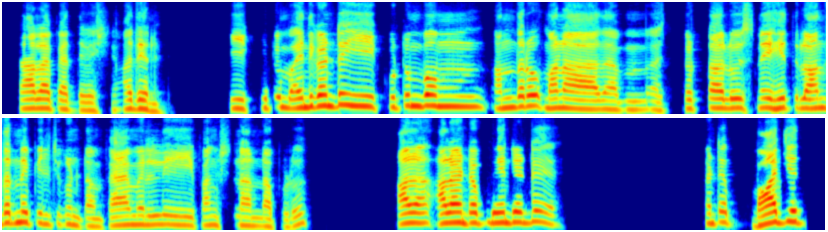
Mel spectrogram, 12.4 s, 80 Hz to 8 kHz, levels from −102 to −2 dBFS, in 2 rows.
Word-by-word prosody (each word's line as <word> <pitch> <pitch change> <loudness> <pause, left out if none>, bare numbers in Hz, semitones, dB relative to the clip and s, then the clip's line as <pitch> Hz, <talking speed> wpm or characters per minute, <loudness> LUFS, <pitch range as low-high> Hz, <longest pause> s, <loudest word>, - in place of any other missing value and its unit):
చాలా 190 +1 +3
పెద్ద 165 -3 -4
విషయం. 155 +3 -12
అదేనండి. 175 -9 -1 0.6
ఈ - - +1 0.2
కుటుంబం 195 0 -3
ఎందుకంటే, 240 +4 +4
ఈ - - +4 0.2
కుటుంబం 235 +2 +2 0.4
అందరు 225 +4 +2
మనా 195 0 +2 0.2
అద‌మ్ 165 -1 -5 0.4
చుట్టాలు, 195 +2 0
స్నేహితులు 200 0 +1
అందరిని 220 +3 +1
పిలుచుకుంటాం 185 -6 -6
ఫ్యామిలీ 185 +1 -1 0.2
ఫంక్షనన్నప్పుడు. 165 -2 -6 0.8
అల 215 - +7 0.2
అలాంటప్పుడేంటంటే 225 +1 +3 1.2
అంటే, 210 +3 -3 0.3
బాధ్యత 225 +1 +6
195 Hz, 105 wpm, -23 LUFS, 180-220 Hz, 1.2 s, అల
